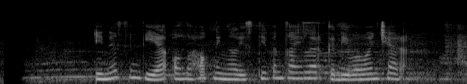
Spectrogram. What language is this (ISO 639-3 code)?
sun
